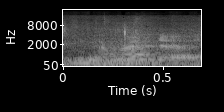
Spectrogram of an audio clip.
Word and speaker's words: Arundo donax: Parks and Wildlife Department contractors to spray the Arundo Donax. Is that how you say it? Close enough. Arundo? That's good. Arundo, yeah.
